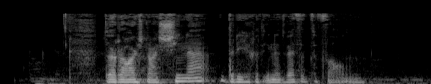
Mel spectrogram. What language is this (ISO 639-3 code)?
fry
